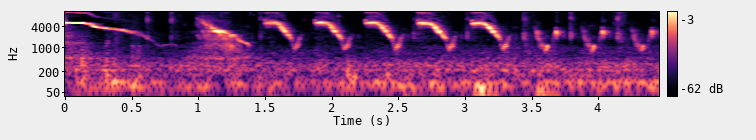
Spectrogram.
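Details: Pet white Java sparrow on 20 June 2019: a long falling whistle followed by a quick series of sharp downward-sweeping chirps, roughly three per second, softening at the end, indoors with low room noise.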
